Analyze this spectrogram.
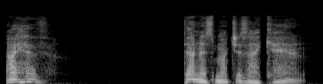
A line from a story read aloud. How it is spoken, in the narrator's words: she said faintly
